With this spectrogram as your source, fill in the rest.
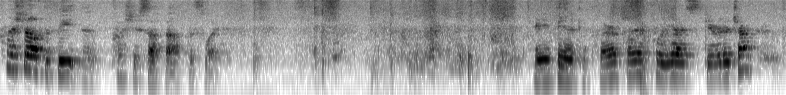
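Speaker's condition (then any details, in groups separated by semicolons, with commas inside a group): No condition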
